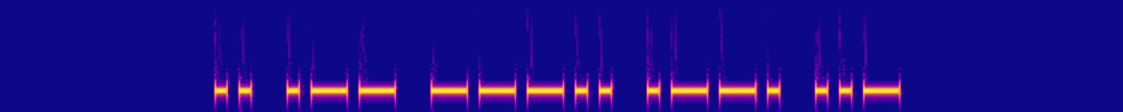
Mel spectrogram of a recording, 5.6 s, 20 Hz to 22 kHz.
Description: Morse code, heard as a keyed tone, about 20 wpm, 700 Hz. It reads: IW8PU
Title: DXCC-100 Call Signs - 5 Characters - Repeated 2x - 20wpm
